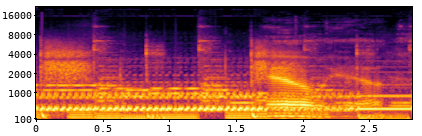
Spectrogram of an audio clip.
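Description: The Booskaboo vehicle in the video game Trials of Mana honks with turbo engaged, giving a loud, close run of rapid repeated electronic horn-like tones mixed with game music, with no speech over it.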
